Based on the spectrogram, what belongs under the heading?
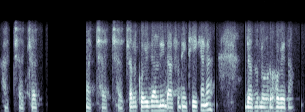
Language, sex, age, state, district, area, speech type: Punjabi, male, 18-30, Punjab, Bathinda, rural, conversation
